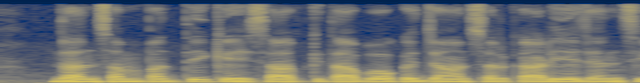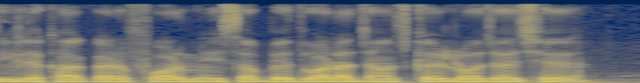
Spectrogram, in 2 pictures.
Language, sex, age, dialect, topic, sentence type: Maithili, male, 25-30, Angika, banking, statement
